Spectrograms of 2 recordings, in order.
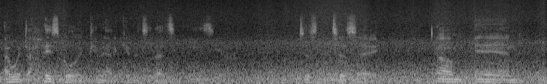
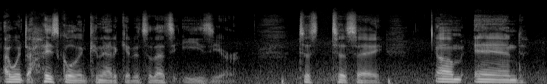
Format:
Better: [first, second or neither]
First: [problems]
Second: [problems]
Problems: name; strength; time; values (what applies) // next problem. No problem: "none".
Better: second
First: hiss; loud; throughout; 2 dB below the speech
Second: hiss; faint; throughout; 20 dB below the speech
